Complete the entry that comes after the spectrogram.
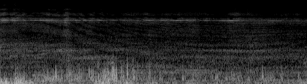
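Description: H-King Viper64 RC jet with full flap flying slowly overhead, a steady high electric ducted-fan whine with a low rumbling wash, continuous and moderately loud with no talking.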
